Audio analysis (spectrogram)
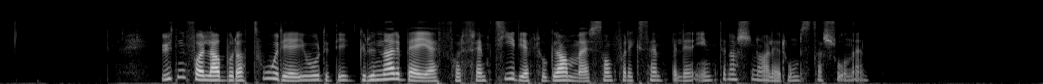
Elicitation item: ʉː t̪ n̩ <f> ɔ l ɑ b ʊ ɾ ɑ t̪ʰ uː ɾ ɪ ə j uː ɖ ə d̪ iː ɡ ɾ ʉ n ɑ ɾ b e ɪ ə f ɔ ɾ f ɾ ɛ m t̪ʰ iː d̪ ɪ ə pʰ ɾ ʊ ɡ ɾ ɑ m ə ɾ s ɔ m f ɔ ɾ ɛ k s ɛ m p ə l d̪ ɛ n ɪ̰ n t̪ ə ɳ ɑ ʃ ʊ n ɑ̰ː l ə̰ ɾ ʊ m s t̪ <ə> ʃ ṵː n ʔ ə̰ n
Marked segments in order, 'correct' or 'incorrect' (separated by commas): correct, incorrect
